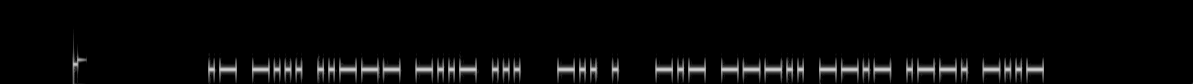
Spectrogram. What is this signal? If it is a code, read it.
Morse code, heard as a keyed tone, about 22 wpm, 700 Hz. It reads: AB2XS DE K8QPX
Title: USA Callsign DE Callsign - 5 Characters - 22wpm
